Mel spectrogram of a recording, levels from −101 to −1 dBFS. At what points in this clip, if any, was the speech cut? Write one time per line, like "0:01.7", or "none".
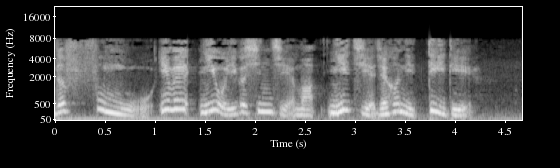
0:01.4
